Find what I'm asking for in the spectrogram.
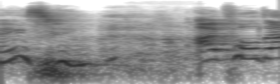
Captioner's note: audience laughing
